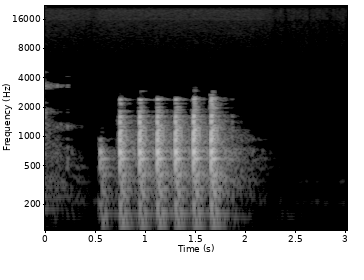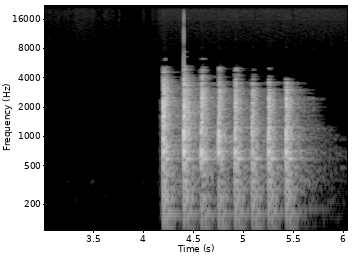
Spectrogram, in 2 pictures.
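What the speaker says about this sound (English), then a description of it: "Wait, I'll knock." Knuckles rap on a door in two clear bursts of rapid knocks, five or six quick blows each, close and crisp, separated by a few seconds of silence.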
